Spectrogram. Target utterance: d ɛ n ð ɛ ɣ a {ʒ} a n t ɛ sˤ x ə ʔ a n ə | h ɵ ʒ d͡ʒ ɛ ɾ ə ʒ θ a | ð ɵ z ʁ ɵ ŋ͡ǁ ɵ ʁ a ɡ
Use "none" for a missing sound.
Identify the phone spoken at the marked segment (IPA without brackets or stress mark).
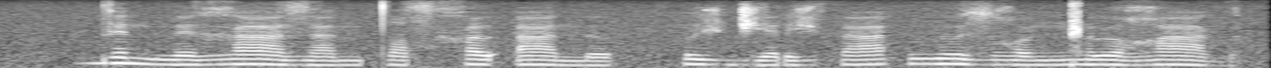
z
